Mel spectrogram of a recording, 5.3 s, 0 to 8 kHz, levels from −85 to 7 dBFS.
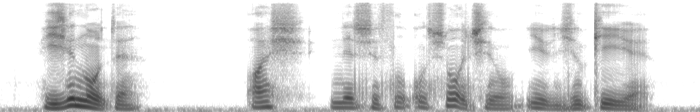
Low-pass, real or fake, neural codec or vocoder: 7.2 kHz; fake; autoencoder, 22.05 kHz, a latent of 192 numbers a frame, VITS, trained on many speakers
